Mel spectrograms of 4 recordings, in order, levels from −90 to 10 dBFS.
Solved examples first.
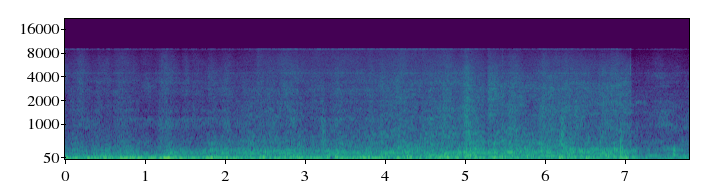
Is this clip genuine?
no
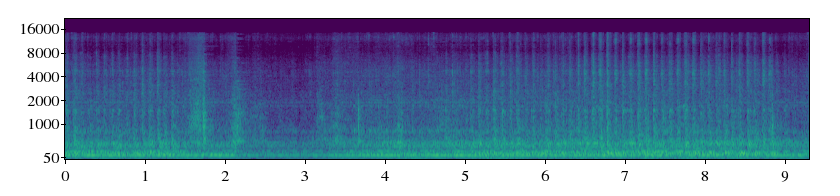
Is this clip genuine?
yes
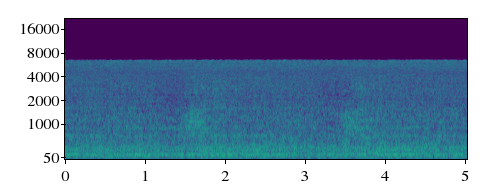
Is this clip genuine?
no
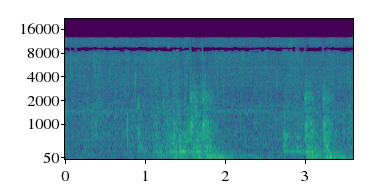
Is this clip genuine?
yes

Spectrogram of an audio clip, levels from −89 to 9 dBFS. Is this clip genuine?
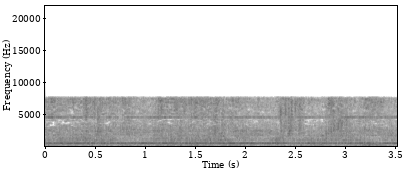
no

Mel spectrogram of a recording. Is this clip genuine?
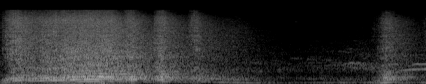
yes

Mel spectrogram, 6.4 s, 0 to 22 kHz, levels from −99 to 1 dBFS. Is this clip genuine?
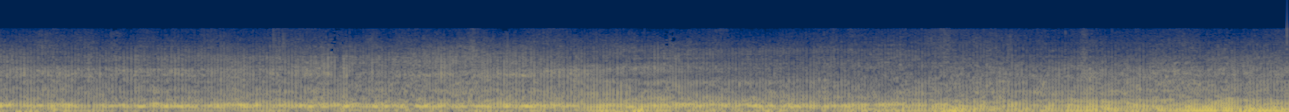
no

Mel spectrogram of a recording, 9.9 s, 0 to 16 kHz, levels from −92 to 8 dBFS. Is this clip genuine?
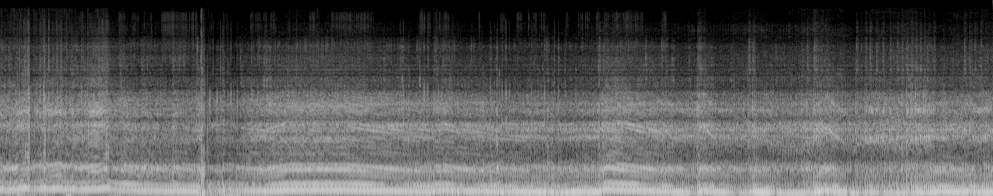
yes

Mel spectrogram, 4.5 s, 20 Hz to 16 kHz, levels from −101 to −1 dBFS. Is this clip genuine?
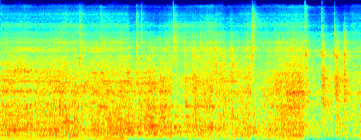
no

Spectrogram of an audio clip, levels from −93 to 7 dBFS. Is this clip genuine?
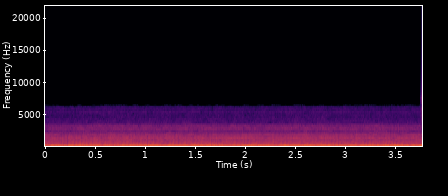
no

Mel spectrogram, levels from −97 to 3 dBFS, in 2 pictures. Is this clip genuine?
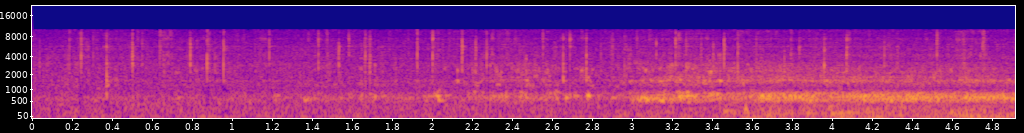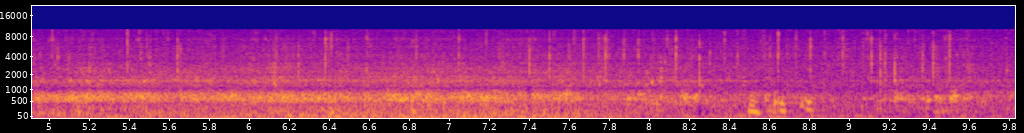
no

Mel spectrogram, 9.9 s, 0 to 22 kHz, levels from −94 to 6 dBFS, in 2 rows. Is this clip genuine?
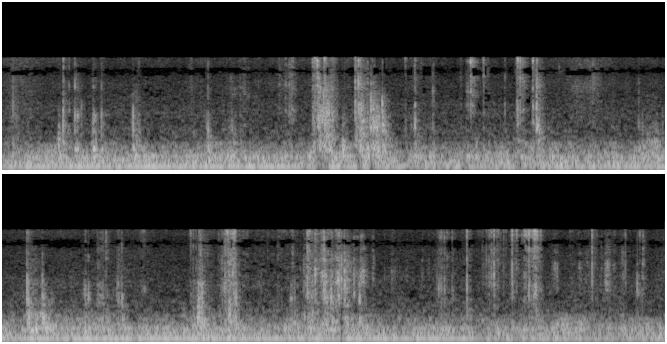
yes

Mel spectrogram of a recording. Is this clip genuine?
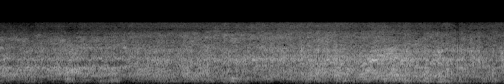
no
